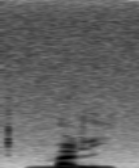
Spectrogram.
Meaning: Mali (a country in West Africa)
- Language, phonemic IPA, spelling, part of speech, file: French, /ma.li/, Mali, proper noun, Fr-Mali.ogg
